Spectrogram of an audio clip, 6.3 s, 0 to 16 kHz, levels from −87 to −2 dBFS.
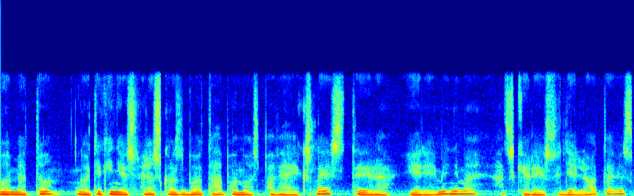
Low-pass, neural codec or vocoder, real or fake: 9.9 kHz; none; real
